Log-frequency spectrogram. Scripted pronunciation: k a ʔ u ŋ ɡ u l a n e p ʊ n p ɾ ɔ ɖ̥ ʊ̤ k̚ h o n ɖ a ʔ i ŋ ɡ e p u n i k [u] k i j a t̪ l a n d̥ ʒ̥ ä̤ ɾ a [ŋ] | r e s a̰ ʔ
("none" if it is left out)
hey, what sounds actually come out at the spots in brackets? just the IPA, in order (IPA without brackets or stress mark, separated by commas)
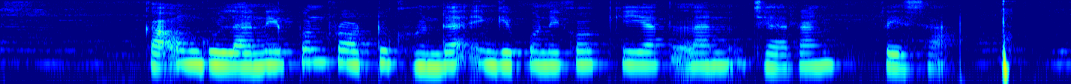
ɔ, ŋ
